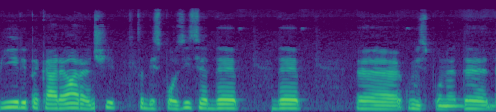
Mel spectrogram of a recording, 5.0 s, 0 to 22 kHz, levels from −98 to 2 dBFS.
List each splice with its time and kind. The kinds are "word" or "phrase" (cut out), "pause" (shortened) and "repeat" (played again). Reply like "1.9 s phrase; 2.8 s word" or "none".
0.9 s word; 1.4 s word; 2.7 s repeat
